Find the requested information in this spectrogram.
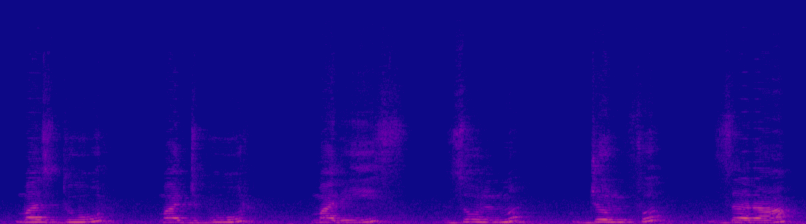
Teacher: निश्चित रूप से हिंदी फ और ज में स्फोट अधिक है, घर्षण कम है। अंग्रेजी तथा उर्दू फ ज में कोमलता और घर्षण अधिक है।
